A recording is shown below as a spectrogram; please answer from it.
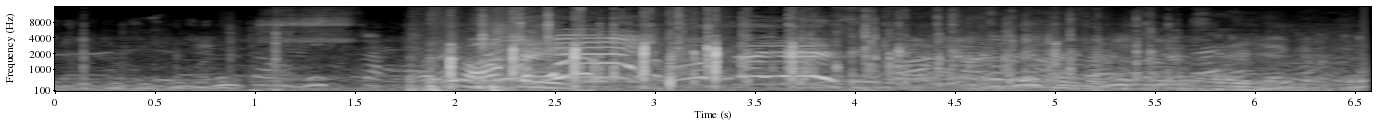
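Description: Several voices talking and calling out at once, loudest between about two and four seconds in, with a few sharp knocks among them.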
